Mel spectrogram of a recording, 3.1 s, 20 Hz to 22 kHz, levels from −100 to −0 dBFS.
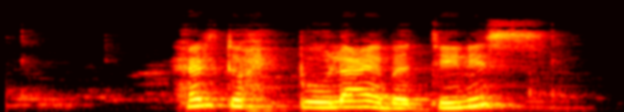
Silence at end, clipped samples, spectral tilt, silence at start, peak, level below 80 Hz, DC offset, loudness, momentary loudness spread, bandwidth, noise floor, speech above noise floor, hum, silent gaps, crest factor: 0.4 s; under 0.1%; -4 dB/octave; 0.9 s; -4 dBFS; -70 dBFS; under 0.1%; -22 LUFS; 6 LU; 10 kHz; -61 dBFS; 39 dB; none; none; 18 dB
